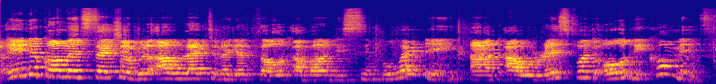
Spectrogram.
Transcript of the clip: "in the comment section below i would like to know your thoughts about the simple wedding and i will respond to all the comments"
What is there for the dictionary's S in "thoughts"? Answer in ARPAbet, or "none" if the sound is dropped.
none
